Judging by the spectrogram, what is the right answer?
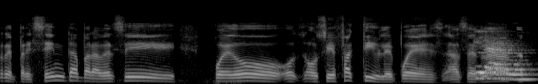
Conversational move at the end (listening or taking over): listening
